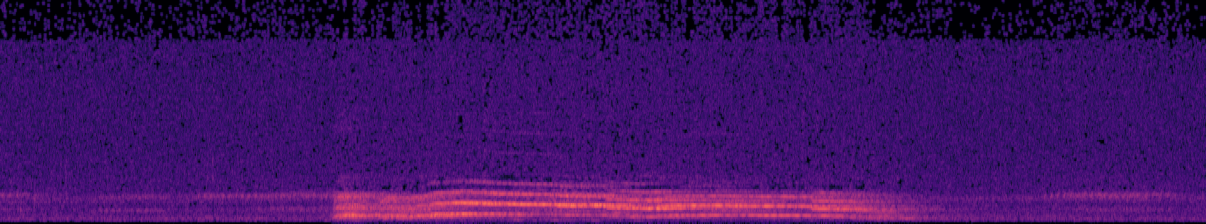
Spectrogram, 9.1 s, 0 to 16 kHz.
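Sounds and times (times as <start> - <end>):
coyote howling: 2.5 - 7.2.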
